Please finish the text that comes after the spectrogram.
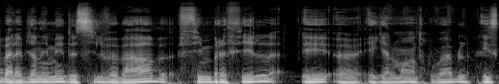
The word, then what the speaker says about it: Fimbrethil: J'ai une petite parenthèse, je dis bien Fimbrethil et pas Finbrethil parce que j'ai décidé de prononcer comme il fallait, autant que faire se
